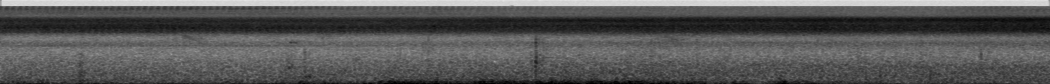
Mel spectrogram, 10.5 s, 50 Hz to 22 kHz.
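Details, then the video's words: Cicadas buzz on a summer afternoon, 1 PM on 28 July 2021, in a modern Nagoya suburb in Aichi, Japan. A loud, steady, high sizzling drone continues throughout, with a low thudding rumble in the middle of the stretch. "Summer Cicadas Sounds"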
